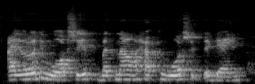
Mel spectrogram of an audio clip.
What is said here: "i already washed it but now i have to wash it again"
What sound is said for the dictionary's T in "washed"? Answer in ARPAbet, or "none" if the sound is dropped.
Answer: none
